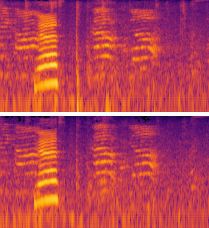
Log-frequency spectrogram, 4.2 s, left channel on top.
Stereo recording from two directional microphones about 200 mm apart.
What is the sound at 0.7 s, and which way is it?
Child singing, 15° right (ahead or behind).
